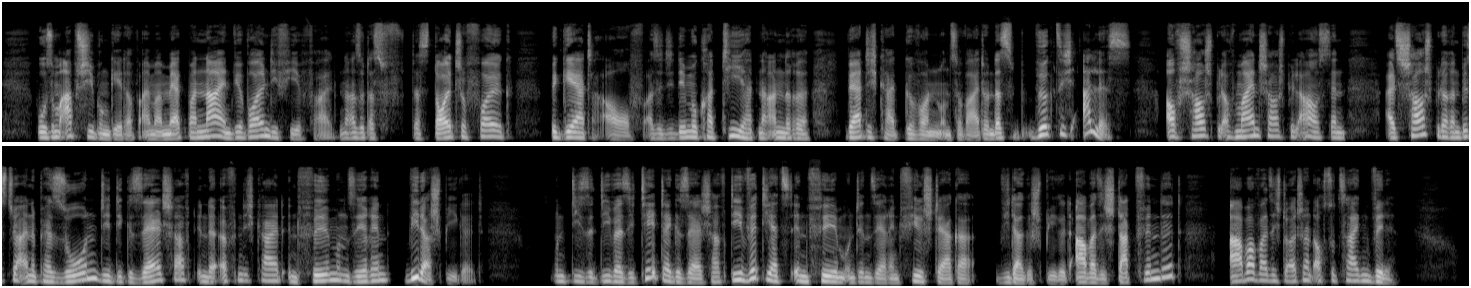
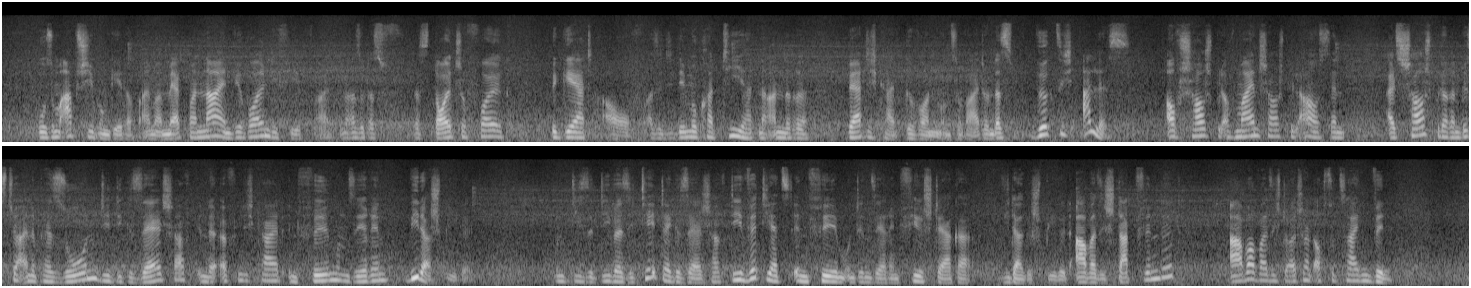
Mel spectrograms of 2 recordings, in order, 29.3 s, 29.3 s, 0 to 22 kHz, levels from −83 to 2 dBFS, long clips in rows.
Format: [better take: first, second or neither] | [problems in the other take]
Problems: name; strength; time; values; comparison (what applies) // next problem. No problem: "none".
first | hiss; noticeable; throughout; 10 dB below the speech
